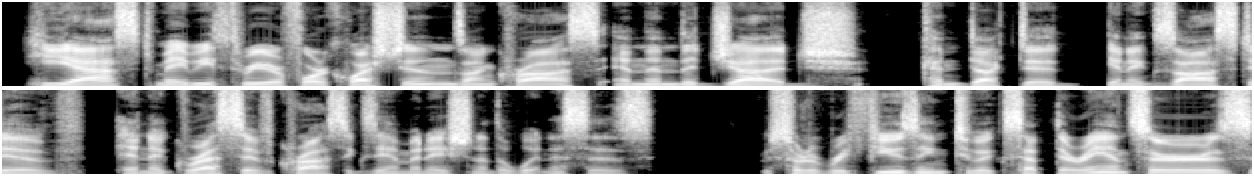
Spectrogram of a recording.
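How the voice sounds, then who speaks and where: A man's voice: on the low side, measured pace, dry recording, clean studio sound. A man, an immigration lawyer, telling a long, wry, rambling story in casual podcast chat.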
